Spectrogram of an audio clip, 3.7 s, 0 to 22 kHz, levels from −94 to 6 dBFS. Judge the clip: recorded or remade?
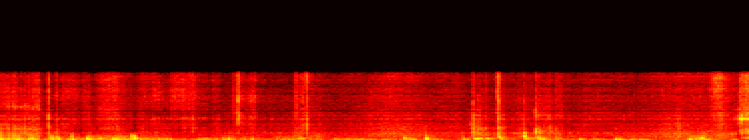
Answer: remade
